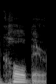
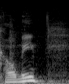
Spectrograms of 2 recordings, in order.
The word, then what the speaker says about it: Kolbe: It's obviously named after Saint Maximilian Kolbe, right? – Right. Yeah, it's spelled K-O-L-B-E, so not like the cheese.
